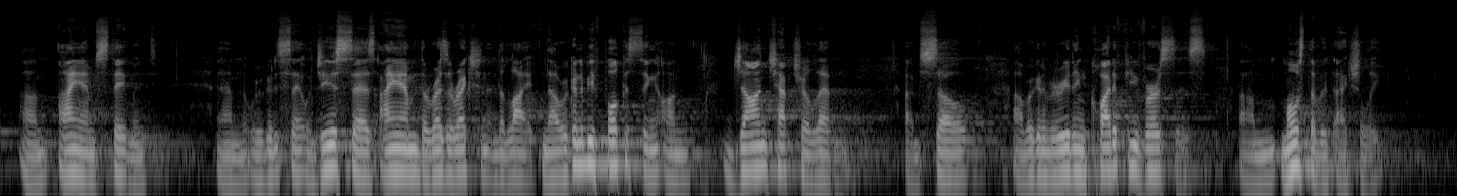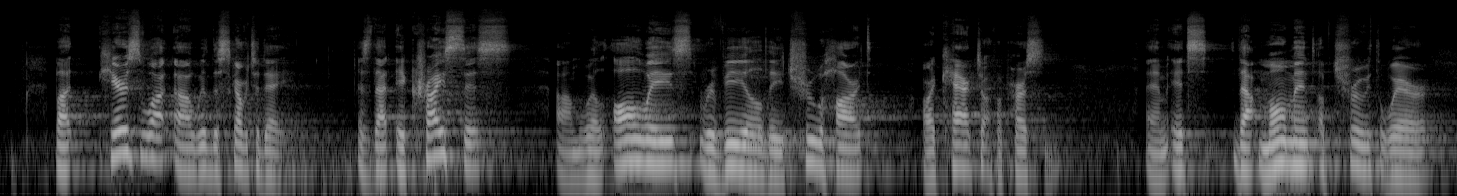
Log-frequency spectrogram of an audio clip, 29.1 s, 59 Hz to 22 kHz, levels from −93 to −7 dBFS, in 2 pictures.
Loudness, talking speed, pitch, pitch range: -44 LUFS, 160 wpm, 125 Hz, 110-140 Hz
